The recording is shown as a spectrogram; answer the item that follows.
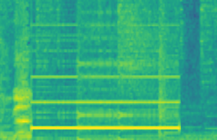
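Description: A loud, steady, single-pitched beep tone of about a second and a half, laid over speech as a censor bleep, cutting off sharply near the end. Background music with a beat runs underneath.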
